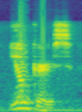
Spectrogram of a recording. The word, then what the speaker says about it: Junkers: Notice how it's spelled. J U N K E R S. Joners, who were members of Prussia's wealthy landowning class.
